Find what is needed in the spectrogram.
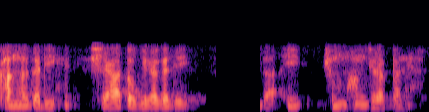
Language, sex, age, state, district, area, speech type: Manipuri, male, 30-45, Manipur, Kakching, rural, conversation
